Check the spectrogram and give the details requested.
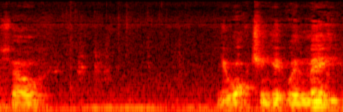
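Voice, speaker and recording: A man giving a casual hands-on commentary as a hobbyist, halting and muttering a little to himself as he works. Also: medium pitch, flat delivery. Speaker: hobbyist presenter. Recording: roomy, distant mic with light noise.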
